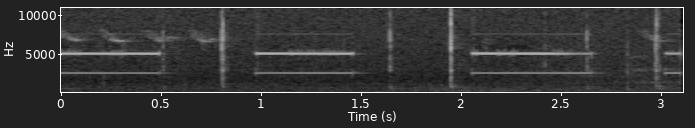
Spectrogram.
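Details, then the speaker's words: Aquahot 400D RV boiler relay, its burnt contacts filed: the multimeter continuity beep cuts in and out in four short bursts over about three seconds. The contacts connect only intermittently, when wiggled or pressed hard. This relay is the suspected culprit. "Now multimeter when it has continuity you'll hear that sound. And the problem is that when I test the leads on the back I have if I push that I have no continuity."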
